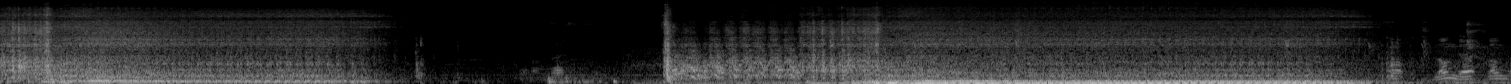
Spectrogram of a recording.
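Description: A Porsche 924 that has sat unused for over 30 years cranks and catches twice, idling and revving roughly in between, with a brief quiet pause mid-way and the engine dying out at the end.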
